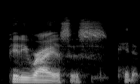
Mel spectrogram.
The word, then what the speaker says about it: pityriasis: I can't pronounce the word, but it's something psoriasis or something like that. Pityriasis.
